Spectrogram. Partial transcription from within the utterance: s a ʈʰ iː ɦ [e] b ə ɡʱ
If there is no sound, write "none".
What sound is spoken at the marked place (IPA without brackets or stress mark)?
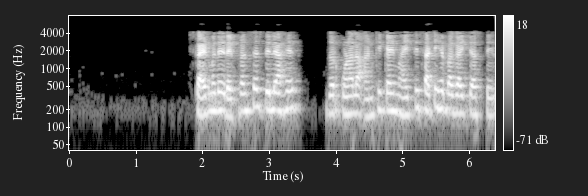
e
